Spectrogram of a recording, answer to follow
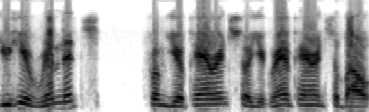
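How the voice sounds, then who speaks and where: Speech moves at a moderate pace. It comes in a plain, everyday voice. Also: man. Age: 40s. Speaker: radio show host. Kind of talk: radio interview, host questions. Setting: phone line.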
